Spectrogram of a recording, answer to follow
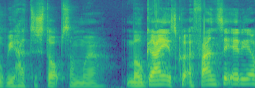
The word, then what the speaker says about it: Milngavie: a we town called mgy if you're not from Glasgow then the way it's spell it's completely different to the way you see it mg is north of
